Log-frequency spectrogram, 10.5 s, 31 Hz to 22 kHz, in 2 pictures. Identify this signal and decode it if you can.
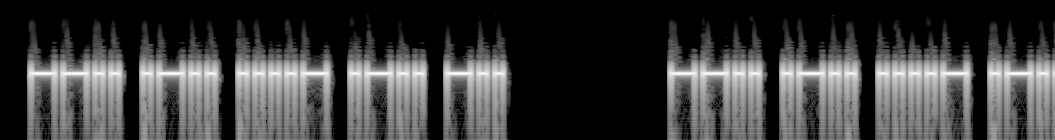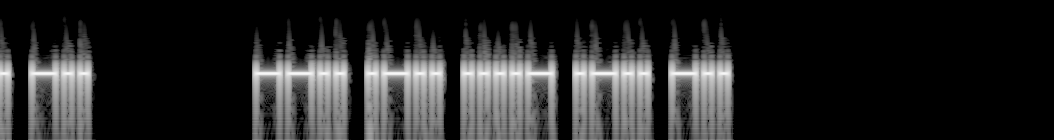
Morse code, heard as a keyed tone, about 30 wpm, 700 Hz. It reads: ZL4LD ZL4LD ZL4LD
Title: DXCC-100 Call Signs - 5 Characters - Repeated 3x - 30wpm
